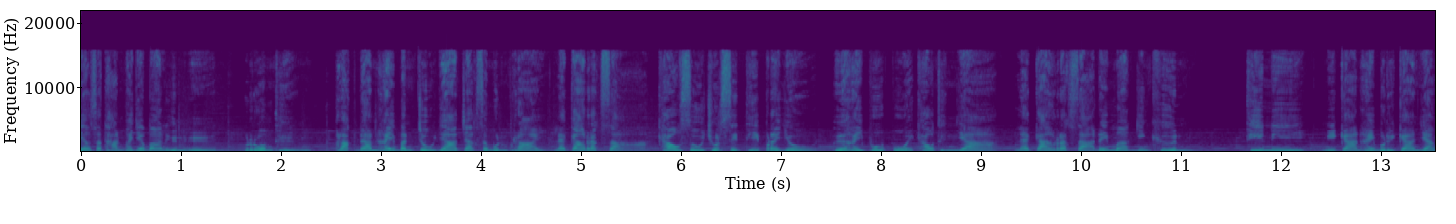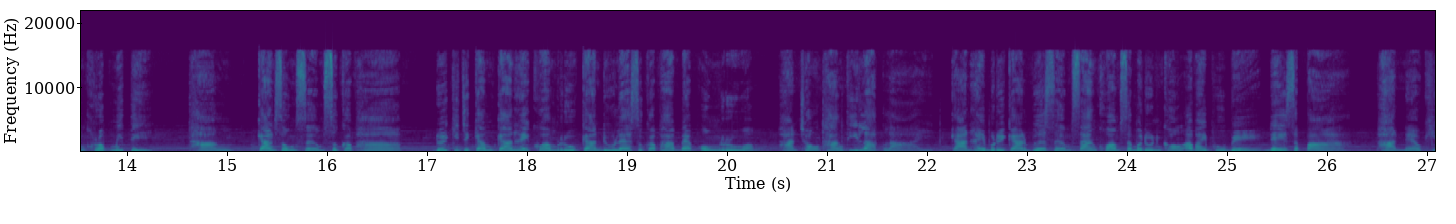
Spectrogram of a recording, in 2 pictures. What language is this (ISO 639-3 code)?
tha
